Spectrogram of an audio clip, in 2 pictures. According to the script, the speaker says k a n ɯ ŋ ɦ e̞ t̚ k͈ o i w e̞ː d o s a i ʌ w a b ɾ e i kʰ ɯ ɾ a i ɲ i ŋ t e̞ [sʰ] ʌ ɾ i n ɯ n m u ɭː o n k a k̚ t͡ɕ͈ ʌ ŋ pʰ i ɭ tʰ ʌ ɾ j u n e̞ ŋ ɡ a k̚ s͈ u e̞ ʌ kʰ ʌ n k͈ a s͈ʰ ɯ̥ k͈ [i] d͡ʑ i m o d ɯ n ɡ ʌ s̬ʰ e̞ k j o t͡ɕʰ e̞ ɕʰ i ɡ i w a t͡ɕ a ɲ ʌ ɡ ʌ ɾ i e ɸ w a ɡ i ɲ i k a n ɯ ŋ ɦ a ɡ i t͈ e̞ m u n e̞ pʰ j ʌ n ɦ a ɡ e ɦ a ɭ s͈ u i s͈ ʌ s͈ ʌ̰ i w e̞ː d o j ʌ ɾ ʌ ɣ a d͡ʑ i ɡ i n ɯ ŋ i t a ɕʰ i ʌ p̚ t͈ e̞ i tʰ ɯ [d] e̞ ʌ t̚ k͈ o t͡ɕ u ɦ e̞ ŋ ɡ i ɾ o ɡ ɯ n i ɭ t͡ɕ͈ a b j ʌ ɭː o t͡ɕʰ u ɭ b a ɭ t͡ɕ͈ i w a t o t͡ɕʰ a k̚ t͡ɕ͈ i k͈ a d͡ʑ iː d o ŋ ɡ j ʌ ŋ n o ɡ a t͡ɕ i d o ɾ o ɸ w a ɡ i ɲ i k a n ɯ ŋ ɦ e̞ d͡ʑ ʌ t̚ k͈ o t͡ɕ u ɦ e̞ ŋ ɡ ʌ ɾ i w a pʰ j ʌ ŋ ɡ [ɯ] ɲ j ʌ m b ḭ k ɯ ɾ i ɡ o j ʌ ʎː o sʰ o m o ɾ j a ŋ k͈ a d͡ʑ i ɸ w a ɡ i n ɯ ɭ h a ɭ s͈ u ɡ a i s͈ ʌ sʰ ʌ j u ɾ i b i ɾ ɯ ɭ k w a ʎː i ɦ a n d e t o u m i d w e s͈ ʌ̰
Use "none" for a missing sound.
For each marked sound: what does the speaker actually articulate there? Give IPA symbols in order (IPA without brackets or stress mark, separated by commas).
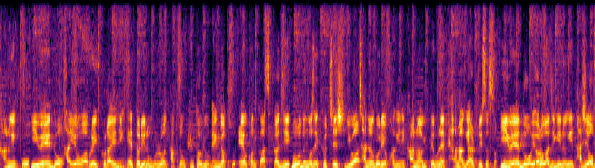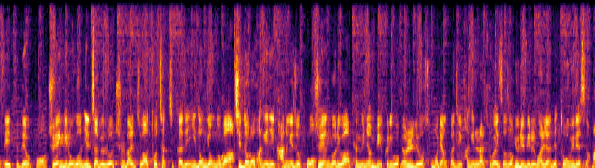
tʰ, a, d, u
